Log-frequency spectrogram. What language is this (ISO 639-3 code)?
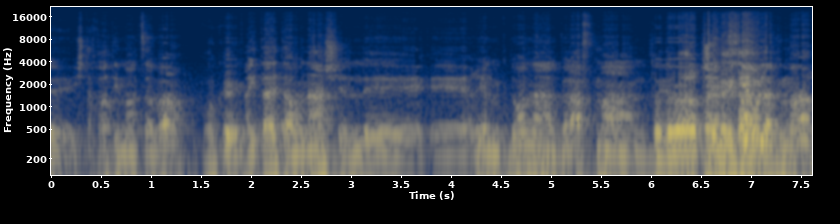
heb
